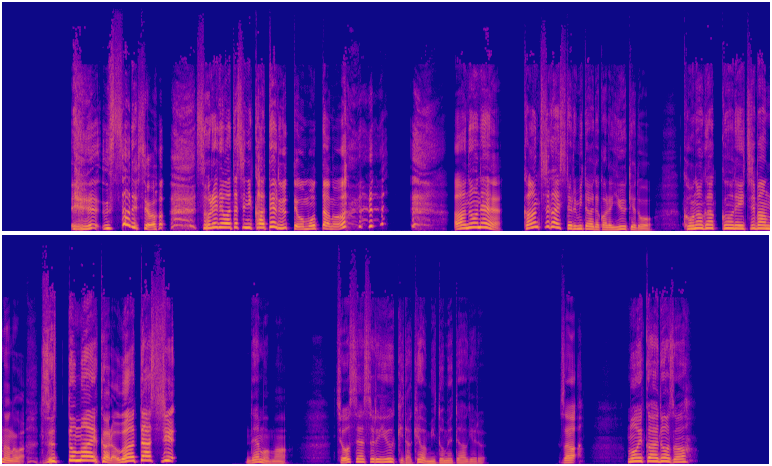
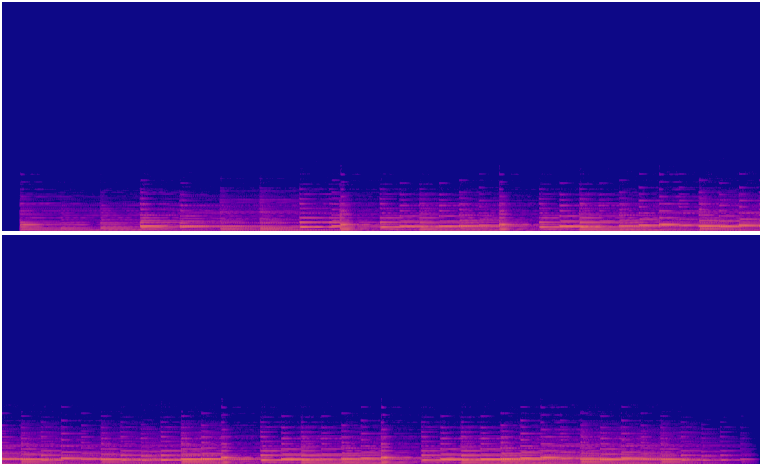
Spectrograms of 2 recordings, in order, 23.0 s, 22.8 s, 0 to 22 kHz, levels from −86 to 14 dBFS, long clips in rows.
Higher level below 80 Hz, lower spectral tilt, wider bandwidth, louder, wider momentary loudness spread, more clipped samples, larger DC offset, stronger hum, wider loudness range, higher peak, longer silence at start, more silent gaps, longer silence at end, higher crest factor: second, -78 dBFS vs -60 dBFS; second, -3.5 dB/octave vs -8.5 dB/octave; first, 18 kHz vs 5.8 kHz; first, -16 LUFS vs -31 LUFS; first, 16 LU vs 13 LU; neither; neither; neither; first, 9 LU vs 6 LU; first, 0 dBFS vs -16 dBFS; first, 1.05 s vs 0.25 s; neither; first, 1.2 s vs 0.1 s; about the same, 18 dB vs 16 dB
